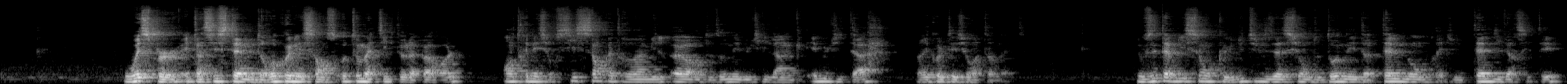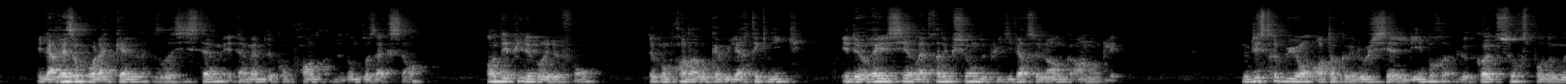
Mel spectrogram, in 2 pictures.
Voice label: french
